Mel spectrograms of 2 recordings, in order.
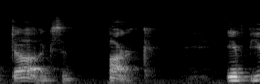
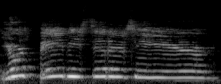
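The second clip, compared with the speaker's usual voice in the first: playful shout; 6 semitones higher, 5 dB louder than usual. Acted. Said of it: "you can shout".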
